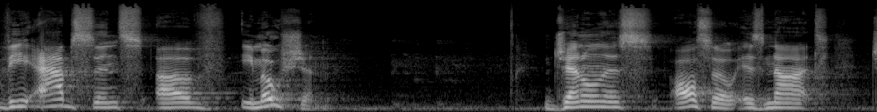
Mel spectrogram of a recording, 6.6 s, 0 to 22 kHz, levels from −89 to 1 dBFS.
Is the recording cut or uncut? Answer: uncut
